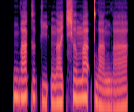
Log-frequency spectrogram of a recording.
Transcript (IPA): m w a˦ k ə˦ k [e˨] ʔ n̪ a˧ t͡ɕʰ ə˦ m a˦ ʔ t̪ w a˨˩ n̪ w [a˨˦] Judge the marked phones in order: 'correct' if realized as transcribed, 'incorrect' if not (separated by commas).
incorrect, correct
